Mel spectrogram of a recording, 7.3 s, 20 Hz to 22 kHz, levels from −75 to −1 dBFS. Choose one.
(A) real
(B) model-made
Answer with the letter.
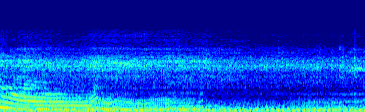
A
